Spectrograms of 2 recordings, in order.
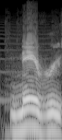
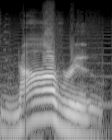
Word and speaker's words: Naru: But now that I know more about Japan and how their pronunciation works, yep, I'm like, oh, I was reading it wrong as a kid. It's Naru.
